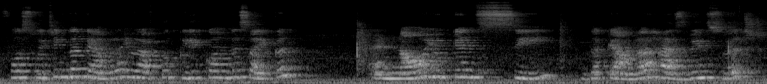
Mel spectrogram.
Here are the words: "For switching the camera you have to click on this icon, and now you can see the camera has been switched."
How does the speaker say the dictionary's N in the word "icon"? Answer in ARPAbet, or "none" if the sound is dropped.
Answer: L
